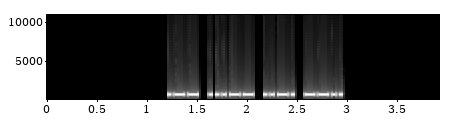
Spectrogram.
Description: Morse code, heard as a keyed tone, about 36 wpm, 700 Hz. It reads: W3FZ
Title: USA Call Signs - 4x Character Spacing - 35wpm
